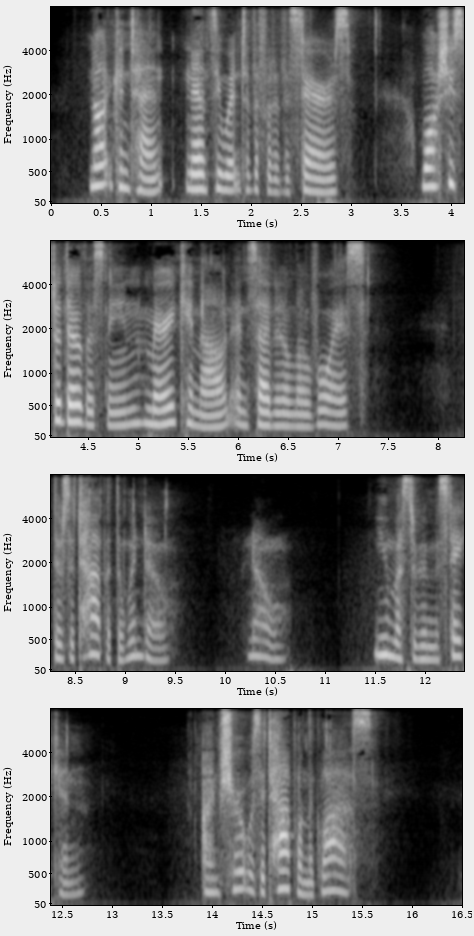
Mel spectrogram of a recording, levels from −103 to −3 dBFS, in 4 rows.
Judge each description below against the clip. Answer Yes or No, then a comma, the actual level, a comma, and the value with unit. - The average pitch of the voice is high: Yes, high, 220 Hz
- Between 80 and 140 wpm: No, average, 165 wpm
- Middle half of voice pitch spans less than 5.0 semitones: Yes, average, 3.9 semitones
